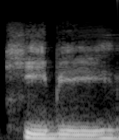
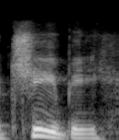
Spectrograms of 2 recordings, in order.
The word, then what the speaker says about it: Quibi: Is it Quibi? Or like, I think like a Francophone would probably think Kibi, like with that pronouncing the Q-U-I-B-I in a different sort of way.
